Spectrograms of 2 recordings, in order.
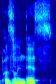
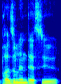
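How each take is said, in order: First: The final u vowel is dropped entirely. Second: The final u vowel is clearly pronounced. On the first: "you can just drop the u" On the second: "you can pronounce it if you want"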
